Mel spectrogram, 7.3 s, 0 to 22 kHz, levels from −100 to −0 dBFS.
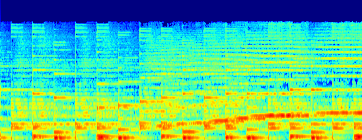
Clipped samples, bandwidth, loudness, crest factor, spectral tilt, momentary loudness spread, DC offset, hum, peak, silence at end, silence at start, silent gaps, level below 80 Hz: under 0.1%; 11.5 kHz; -20 LUFS; 16 dB; -6 dB/octave; 8 LU; under 0.1%; none; -2 dBFS; 0 s; 0 s; none; -24 dBFS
